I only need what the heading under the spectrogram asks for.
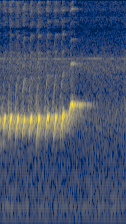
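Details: Greater green leafbird song used to trigger other leafbirds: about ten rapid evenly repeated chirps on one pitch, ending in a rising slurred whistle that fades, with a faint steady hum.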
